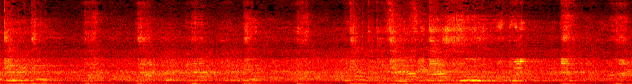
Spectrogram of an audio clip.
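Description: Loud live concert music through a sound system with a steady beat of about two kicks a second, over the noise of a large crowd.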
